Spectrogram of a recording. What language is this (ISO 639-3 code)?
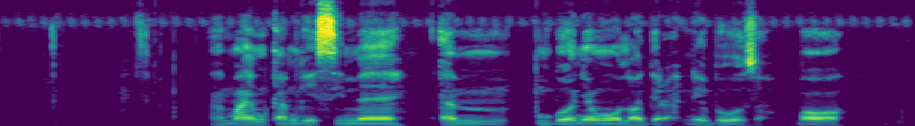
ibo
